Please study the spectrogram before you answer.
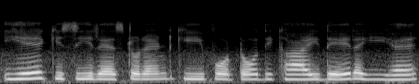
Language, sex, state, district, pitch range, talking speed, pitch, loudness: Hindi, female, Rajasthan, Jaipur, 220-250 Hz, 130 wpm, 235 Hz, -13 LUFS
